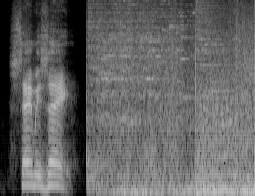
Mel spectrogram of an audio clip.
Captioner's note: glass cracks; upbeat music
